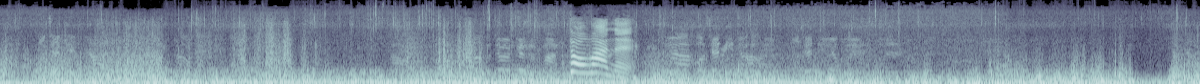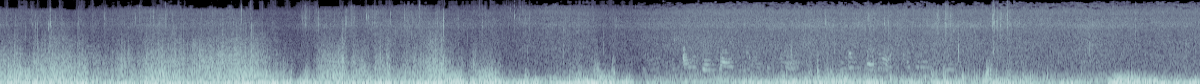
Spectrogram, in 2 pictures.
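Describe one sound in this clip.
Skis scrape and hiss over snow.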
